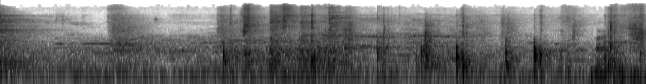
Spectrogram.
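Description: Footsteps walking along a paved side path: quiet at first, then a run of short steps, about three a second, from about two seconds in.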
